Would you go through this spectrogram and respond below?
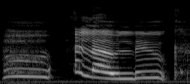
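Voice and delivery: loud, high British 'ello; put-on British accent, excited; mock British greeting. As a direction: greet with a playful British dropped H. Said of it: "I don't know why I said hello. I'm not, I'm not British".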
